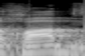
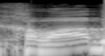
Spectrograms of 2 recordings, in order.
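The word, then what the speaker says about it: خواب: 46 वन हिस्सा है यह ख्वाब नहीं पढ़ा जाता वैसे उर्दू में चल भी जाता है लेकिन यह लवग है ख्वाब तो वह उसमें फिर साइलेंट हो जाति है तो यह बट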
